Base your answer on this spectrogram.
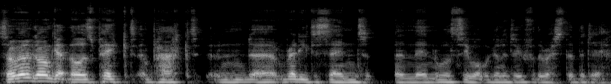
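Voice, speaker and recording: This man's voice is somewhat breathy, with a fairly low pitch. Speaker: vlogger, online toy reseller. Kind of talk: vlog monologue. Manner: hesitant, many fillers.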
